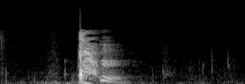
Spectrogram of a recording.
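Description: A man coughing once, a sudden loud cough about a second in that trails off quickly.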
